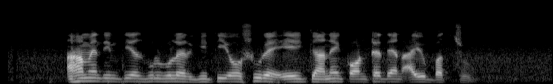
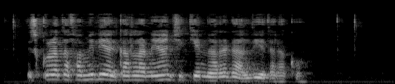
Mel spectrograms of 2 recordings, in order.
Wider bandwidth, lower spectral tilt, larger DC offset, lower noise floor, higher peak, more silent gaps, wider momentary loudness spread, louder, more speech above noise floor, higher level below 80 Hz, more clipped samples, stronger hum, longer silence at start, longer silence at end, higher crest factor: second, 7 kHz vs 11.5 kHz; first, -6 dB/octave vs -1.5 dB/octave; neither; first, -57 dBFS vs -47 dBFS; first, -2 dBFS vs -8 dBFS; neither; second, 12 LU vs 19 LU; about the same, -25 LUFS vs -24 LUFS; first, 32 dB vs 22 dB; about the same, -74 dBFS vs -70 dBFS; neither; neither; first, 0.65 s vs 0.15 s; first, 0.85 s vs 0.4 s; first, 24 dB vs 18 dB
